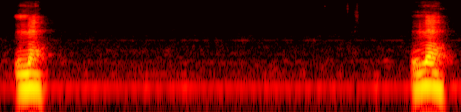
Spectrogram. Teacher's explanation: With this phoneme, what happens is that the tongue moves forward and up and briefly touches the top of the mouth, just above the top teeth there. And then it comes down.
